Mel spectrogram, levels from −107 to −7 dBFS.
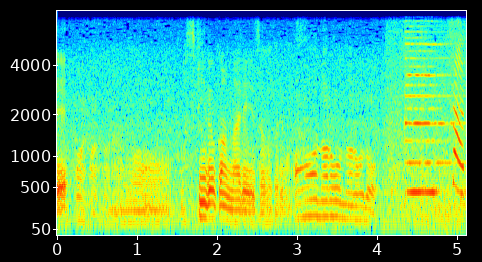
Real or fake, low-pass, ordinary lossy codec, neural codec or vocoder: real; 7.2 kHz; none; none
